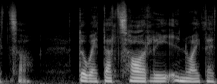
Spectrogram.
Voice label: "torri", Welsh

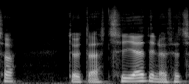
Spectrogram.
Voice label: "tuedd", Welsh

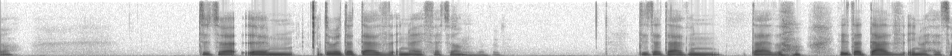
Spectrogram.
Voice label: "deddf", Welsh

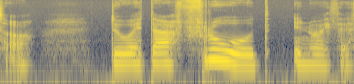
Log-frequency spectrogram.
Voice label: "ffrwd", Welsh

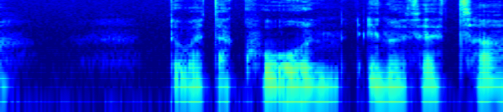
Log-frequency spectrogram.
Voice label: "cwwn", Welsh

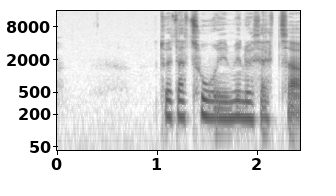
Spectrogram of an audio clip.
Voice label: "twym", Welsh

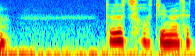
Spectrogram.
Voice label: "tlodi", Welsh

